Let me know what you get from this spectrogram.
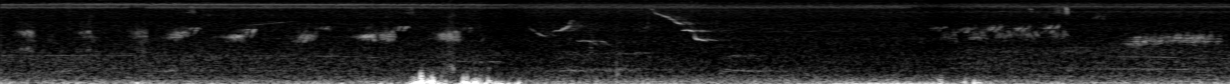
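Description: Quiet outdoor ambience with birds chirping in short scattered calls, and a brief low rumble about three seconds in.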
